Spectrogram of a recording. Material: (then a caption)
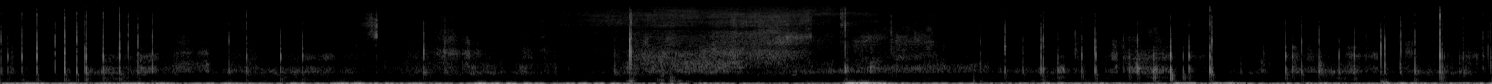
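Cardboard. Long acrylic nails scratch and tap the cover of a large, solid purple hardcover book lying closed on a carpet. Dense, dry scratches and quick crisp clicks run throughout, with brighter sweeping scrapes in the middle and a steady low hum underneath. Each tap dies away almost instantly.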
